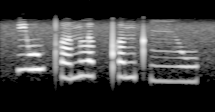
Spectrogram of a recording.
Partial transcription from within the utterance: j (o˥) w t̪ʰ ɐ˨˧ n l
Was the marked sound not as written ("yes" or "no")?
no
